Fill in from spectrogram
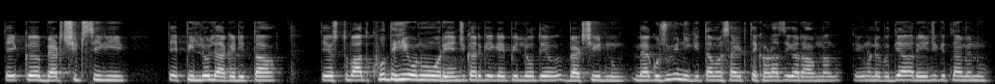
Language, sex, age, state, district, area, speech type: Punjabi, male, 18-30, Punjab, Fazilka, urban, spontaneous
